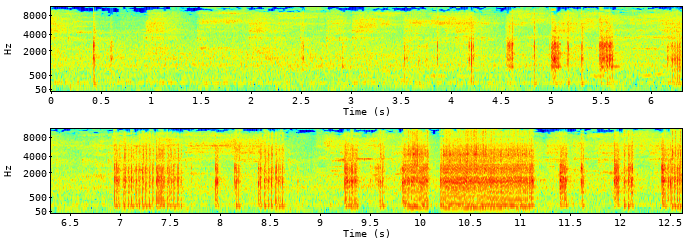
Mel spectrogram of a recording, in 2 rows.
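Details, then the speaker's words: Packard Bell 35 old AM tube radio with field coil speaker and wax IF transformers, first power-up after new power cord and cleaning: humming from speaker with irregular scratchy crackles and buzzing bursts. Hum and crackling, cause not found. "plug it in and see what happens worse that can happen is it can explode and spray flames all over the place right I hear humming from the speaker"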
